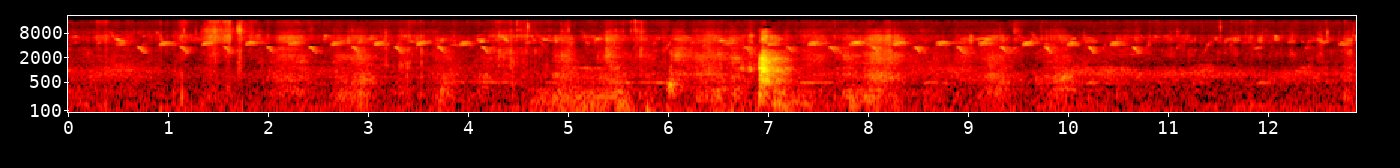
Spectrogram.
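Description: Faint bird calls, short falling notes repeated about three times a second, with a single short dog bark about halfway through.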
